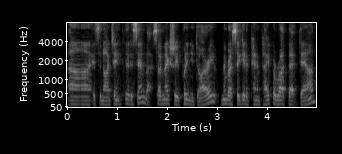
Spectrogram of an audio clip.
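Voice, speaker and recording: A man's somewhat breathy voice in an Australian accent, very fast, fairly high in pitch, with ordinary pitch variation. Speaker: summit speaker. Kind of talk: online summit talk. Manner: animated.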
